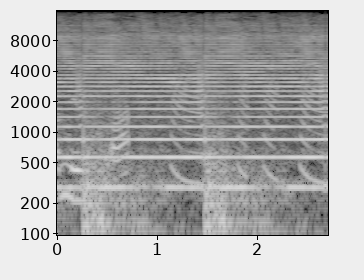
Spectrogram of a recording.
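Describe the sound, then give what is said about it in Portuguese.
Blaring air-horn sound effect fired during a live funk DJ set, with stacked harmonic tones and sweeping pitches. It is very loud and sounds in two sharp bursts that ring on continuously. “Pera que eu trouxe a buzinada.”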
